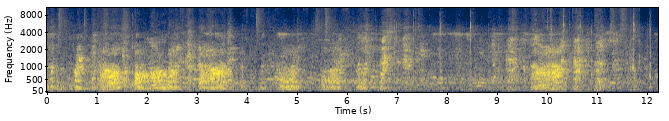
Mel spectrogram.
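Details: Barking from a golden retriever × Belgian Malinois cross: loud, rough bursts near one, three and ten seconds, with some growling and people talking throughout.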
